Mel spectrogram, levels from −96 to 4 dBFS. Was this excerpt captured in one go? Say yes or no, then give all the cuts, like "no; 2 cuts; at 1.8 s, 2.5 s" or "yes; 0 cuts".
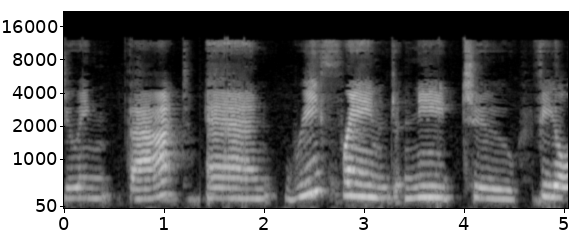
no; 1 cut; at 3.4 s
